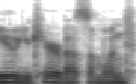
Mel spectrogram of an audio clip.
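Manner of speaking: usual speaking voice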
